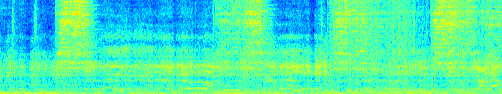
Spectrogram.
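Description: Hardcore band playing live: distorted electric guitars over a drum kit, loud and steady.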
